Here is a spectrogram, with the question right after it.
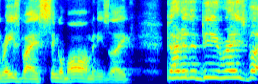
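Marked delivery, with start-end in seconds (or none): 1.7-2.6 high-pitched mock heckle; heckler yelling. Drunk fan beats comic to punchline, mock yell. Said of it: "is yelling out the punchlines".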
